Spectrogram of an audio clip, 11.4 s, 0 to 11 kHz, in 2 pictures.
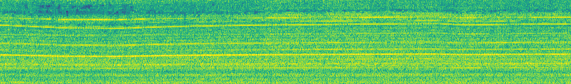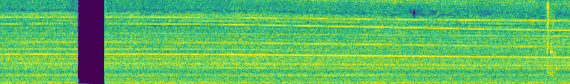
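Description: Honda Jet engine in Microsoft Flight Simulator 2020, a steady whining jet drone with a broad rushing roar, unbroken except for a split-second dropout near the middle.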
